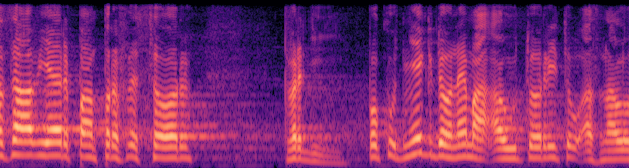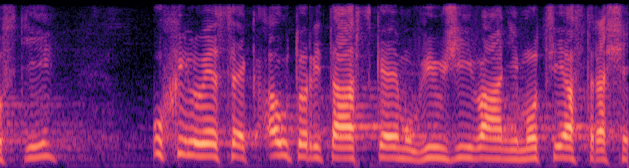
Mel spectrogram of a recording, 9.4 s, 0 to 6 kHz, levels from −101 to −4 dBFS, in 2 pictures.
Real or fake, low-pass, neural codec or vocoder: real; 5.4 kHz; none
